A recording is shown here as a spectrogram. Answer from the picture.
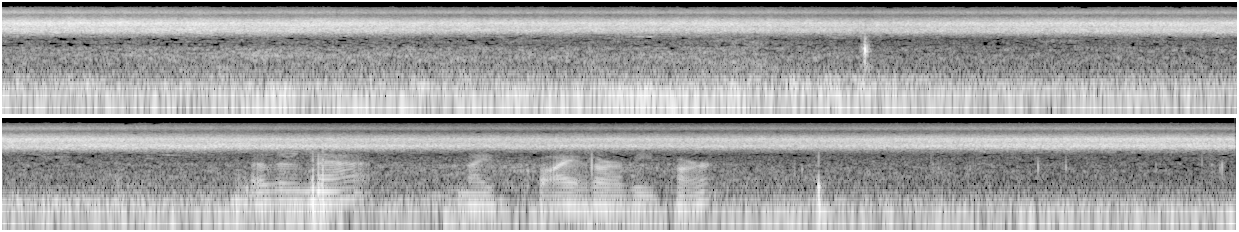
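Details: Many cicadas in trees during an invasion at an RV park just outside Columbia, Missouri, in daytime when they peak, sing in a continuous, high, shimmering drone; a man's voice breaks in briefly.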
